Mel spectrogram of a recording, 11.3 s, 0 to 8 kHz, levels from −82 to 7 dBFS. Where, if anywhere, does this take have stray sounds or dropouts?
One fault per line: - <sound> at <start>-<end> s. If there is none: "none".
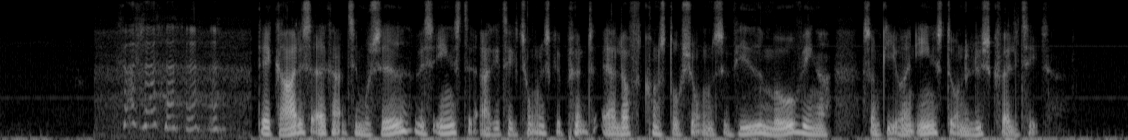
- laugh at 1.1-2.4 s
